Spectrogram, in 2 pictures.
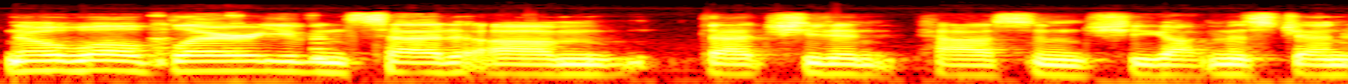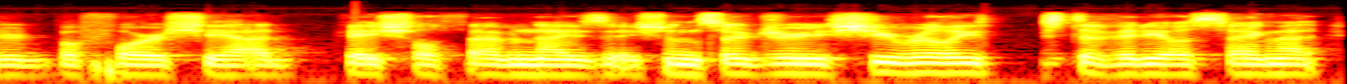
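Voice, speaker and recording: A man's voice: mid-range voice, level tone, moderate pace, hardly any pauses. A man talking bluntly and with strong opinions in a casual group discussion.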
